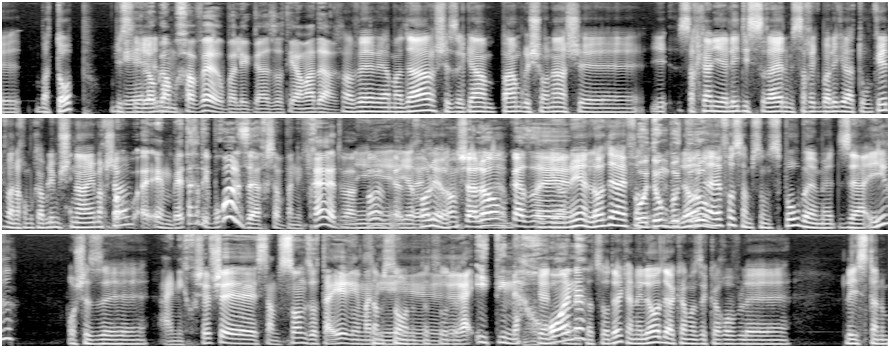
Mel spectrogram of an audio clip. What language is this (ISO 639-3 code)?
heb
